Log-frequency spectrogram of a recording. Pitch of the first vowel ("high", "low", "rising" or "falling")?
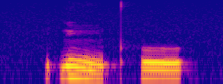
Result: falling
